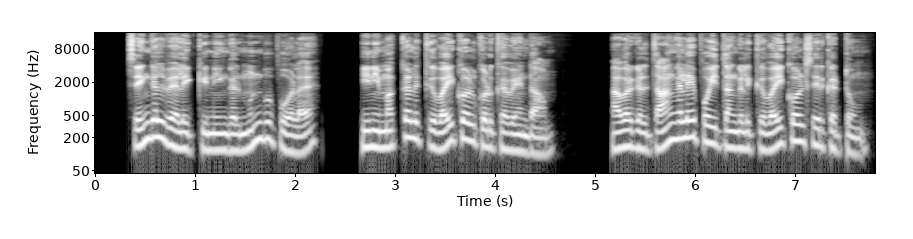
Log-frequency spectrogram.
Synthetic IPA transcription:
sɛŋɡɐɭʋeːlɐɪkːɯniːŋɡɐɭmʊnbɯpoːlɐ | ɪnimɐkːɐɭɯkːɯʋɐɪkːoːɭkɔɽɯkːɐʋeːɳɖaːm | ɐʋɐɾɣɐɭt̪aːŋɡɐɭeːpoːjt̪ɐŋɡɐɭɯkːɯʋɐɪkːoːlseːɾkɐʈːɯm

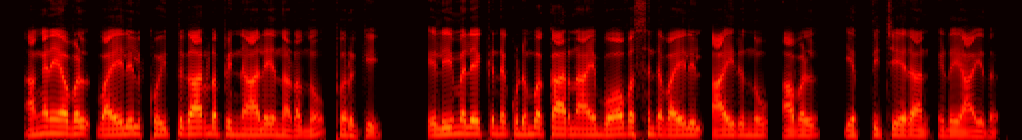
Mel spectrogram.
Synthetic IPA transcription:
ɐŋːɐne̞ɐʋɐɭʋɐjɐlilko̞jit̪ːuɣaːruɽepinːaːlenɐɽɐnːuperukːi | e̞liːmɐle̞ːkːinde̞kuɽumbɐkːaːɾɐnaːjɐbo̞ːʋɐsinde̞ʋɐjɐlilaːjiɾunːuɐʋɐɭ | e̞t̪ːit͡ɕːe̞ːɾaːniɽɐjaːjɐðɨ

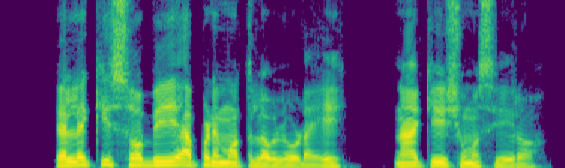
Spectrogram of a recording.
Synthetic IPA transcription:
kɛːlɛkisɔbʱiaːpɽ̃ɛmɐt̪ləbloːɽa̰ːi | nakijiːʃumɐsiːɾɔ̰

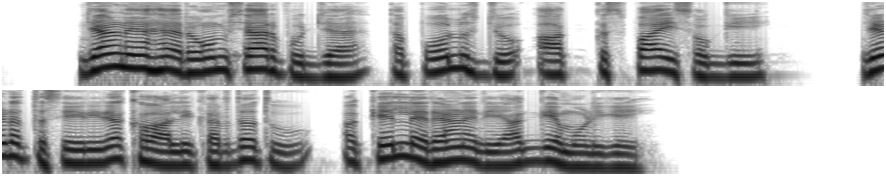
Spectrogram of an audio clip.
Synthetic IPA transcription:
d͡ʒɛːɽ̃ɛ̃ɐɦɛ̃ɾoːmʃɛɦəɾp̬ʊd͡ʒɛt̪apɔːlʊs̬d͡ʒoʔɐksɐ̥paːisoːɡi | d͡ʒeːɽat̪ɐseːɾiɾɐkʰʋaːlikɐɾd̪at̪ʰuɐkeːlɛɾɛ̃ːɽ̃eɾiaːɡjamʊɭiɡɐiː

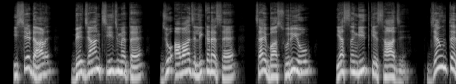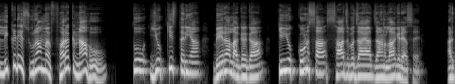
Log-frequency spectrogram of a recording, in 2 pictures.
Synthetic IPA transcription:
ɪseɖaːɭ | beːd͡ʒaːnt͡ʃiːd͡ʒm̤ɛ̃t̪ɛ | d͡ʒoʔaːʋaːd͡ʒlɪkɽɛsɛ | t͡ʃaːebʱaːsuɾiɦo | jasɐ̃ŋɡiːt̪kesaːd͡ʒ | d͡ʒɛʊ̃nt̪ɛlɪkɽesʊɾãm̤ɛ̃pʰɐɾəknaɦo | t̪ojokɪst̪ɐɾɪjã | beːɾalaːɡɛːɡa | kijokoɽ̃sasaːd͡ʒbɐd͡ʒaːjad͡ʒaːɽ̃laːɡɾɛjasɛ̰ | ɐɾ

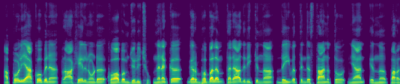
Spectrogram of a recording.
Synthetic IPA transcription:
ɐ̰pːo̞ːɭjaːkːo̞ːbinɨraːheːlino̞ːɽɨko̞ːbɐmd͡ʑolit͡ɕːuninɐkːɨɡerbʱɐbɐlɐmt̪ɐɾaːðiɾikʲːunːɐd̪e̞jʋɐt̪ːinde̞st̪ʰaːnɐt̪ːo̞ːɲaːne̞nːɨpɐrɐɲ

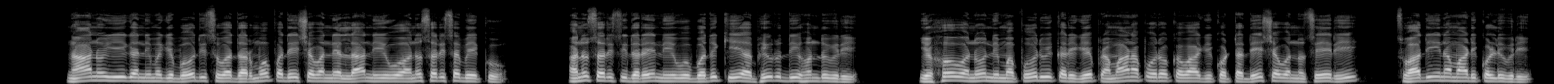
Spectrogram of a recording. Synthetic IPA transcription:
naːnuiːɡɐnimɐɡe̞boːd̪ʱisuʋɐd̪ʱɐɾmoːpɐd̪ɛːʃɐʋɐnːɛlːɐniːʋuɐnusɐɾisɐbe̞ːku | ɐnusɐɾisid̪ɐɾe̞niːʋubɐd̪ukiɐbʱiʋɾud̪ʱːiɦo̞nd̪uʋiɾi | jehɔːʋɐnunimːɐpuːɾʋikɐɾiɡe̞pɾɐmaːɳɐpuːɾʋɐkɐʋaːɡikɔʈːɐd̪ɛːʃɐʋɐnːuseːɾi | sʋaːd̪ʱiːnɐmaːɽikoɭːiʋiɾi

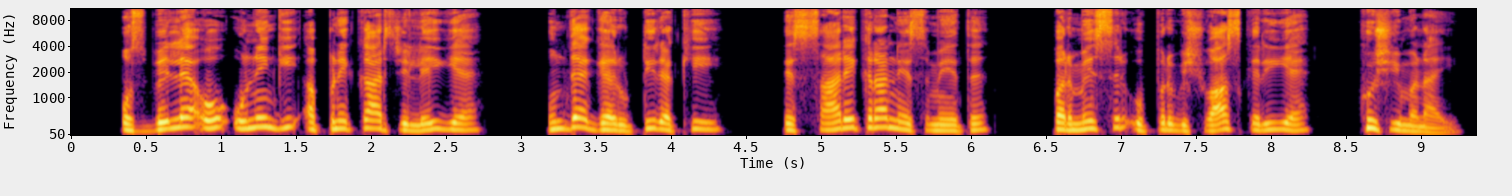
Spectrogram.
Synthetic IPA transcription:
ʊs̬beːlɛʔoʔʊnẽɡiʔɐpɽ̃ekɐɾt͡ʃəleːiɛ | ʊ̃nd̪ɛɡɛːɾuʈːiɾɐkʰːi | t̪esaːɾekɐɾaːnesɐmeːt̪ | pɐɾmeːsəɾʊpːəɾʋɪʃwaːskɐɾiɛ | kʰʊʃimɐɽ̃a̰ːḭː

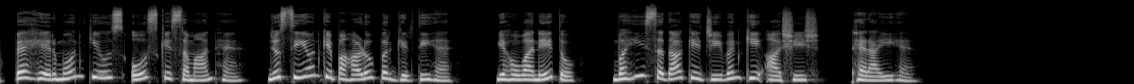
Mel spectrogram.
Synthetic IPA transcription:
ʋɛɦɦeːɾmoːnkiʊsoːskesɐmaːnɦɛ̃ː | d͡ʒoːsiːjoːnkepɐɦaːɽõpɐɾɡɪɾt̪iɦɛ̃ː | jɐɦoːʋanet̪o | ʋɐɦĩsɐd̪aked͡ʒiːʋənkiʔaːʃiːʃ | ʈʰɛːɾaːiɦɛː

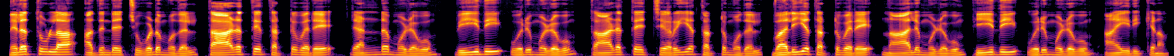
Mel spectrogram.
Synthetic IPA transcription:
nilɐt̪ːuɭːɐɐðinde̞t͡ɕuʋɐɽumuðɐlt̪aːɻɐt̪ːe̞t̪ɐʈːuʋɐɾe̞ɾe̞ɳɖɨmuɻɐʋumʋiːðio̞ɾumuɻɐʋumt̪aːɻɐt̪ːe̞t͡ɕerijɐt̪ɐʈːumuðɐlʋɐlijɐt̪ɐʈːuʋɐɾe̞naːlɨmuɻɐʋumʋiːðio̞ɾumuɻɐʋumaːjiɾikʲːɐɳɐm

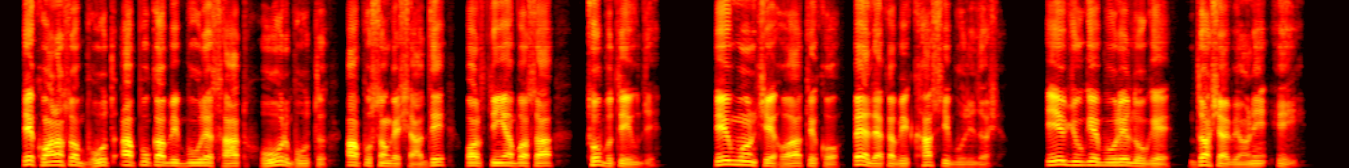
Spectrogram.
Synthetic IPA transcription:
t̪eːkʰɔaːɽ̃asɔbʱuːt̪aːpːukabʱibuɾɛsaːt̪ʰhoːɾbʱuːt̪ | aːpusɐ̃ŋɡɛʃaːd̪e | ɔɾt̪ɪ̃jãbɐsa | sobt̪eːud̪ɛ̰ | t̪eːumɐ̃ɽ̃t͡ʃʰɛɦɔat̪eːkʰɔpɛːlɛkabʱikʰaːsibʊɾid̪ɐʃḁ | eːud͡ʒuɡɛbʊɾɛloːɡɛ | d̪ɐʃabiɔ̃ːɽ̃ieːḭ

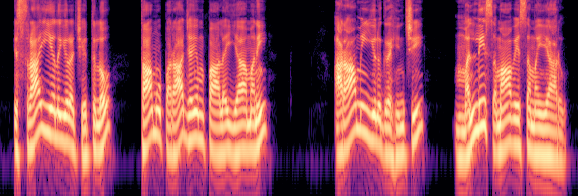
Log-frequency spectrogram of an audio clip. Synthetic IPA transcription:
iʃɾaːjeːlijulɐt͡ʃe̞ːt̪ulo̞ː | t̪aːmupɐɾaːd͡ʒɐjɐmpaːlɐjːaːmɐni | ɐɾaːmiːjuluɡɾɐɦiɲt͡ʃi | mɐɭːiːsɐmaːʋɛːʃɐmɐjːaːɾu

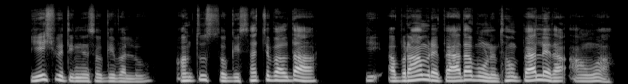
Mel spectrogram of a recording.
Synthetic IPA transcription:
jiːsʊet̪ɪnjãsoːɡibɐlːu | ɐũt̪ʊssoːɡisɐt͡ʃbɐld̪a | kiʔɐbɾaːmɾɛpɛːd̪abʱuːɽ̃ɛt̪ʰɐũpɛːlɛɾaʔaːũaː

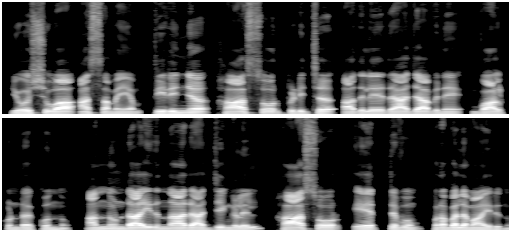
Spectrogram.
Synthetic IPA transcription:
jo̞ːɕuʋɐaːsɐmɐjɐmt̪iɾiɲːɨhaːso̞ːrpiɽit͡ɕːɨɐðile̞ɾaːd͡ʑaːʋine̞ʋaːɭkoɳɖeːkːonːuɐnːuɳɖaːjiɾunːaɾaːd͡ʑjɐŋːɐɭilhaːso̞ːre̞ːtːɐʋumprɐbɐlɐmaːjiɾunːu

